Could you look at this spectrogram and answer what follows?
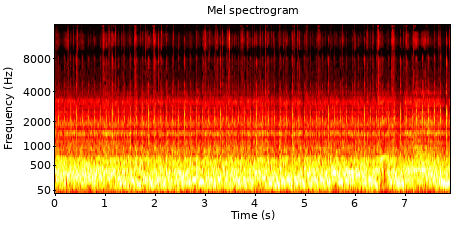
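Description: Distorted electric guitar playing fast, low brutal death metal riffing, with rapid, even picking and no break.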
